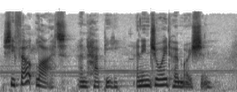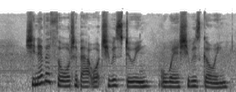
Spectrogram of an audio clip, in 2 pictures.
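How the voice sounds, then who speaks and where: A woman's voice: on the low side, moderate pace, a little hiss or hum. A woman narrating a scripted children's story as its storyteller. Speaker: author and storyteller.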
